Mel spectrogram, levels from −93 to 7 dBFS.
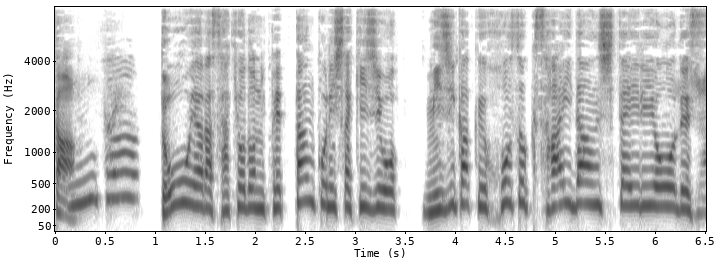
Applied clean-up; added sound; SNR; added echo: neural mask model Resemble Enhance denoiser.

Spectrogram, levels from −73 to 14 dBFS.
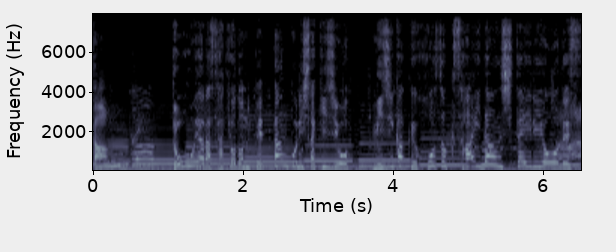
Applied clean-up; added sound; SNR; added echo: none; Wind instrument, woodwind instrument; 7 dB; none.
